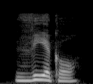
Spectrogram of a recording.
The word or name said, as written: vehicle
